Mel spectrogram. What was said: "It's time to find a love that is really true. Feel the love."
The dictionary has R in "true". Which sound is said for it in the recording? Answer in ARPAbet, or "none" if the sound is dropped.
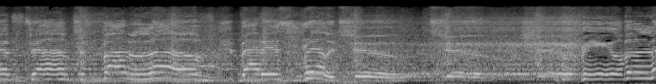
W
